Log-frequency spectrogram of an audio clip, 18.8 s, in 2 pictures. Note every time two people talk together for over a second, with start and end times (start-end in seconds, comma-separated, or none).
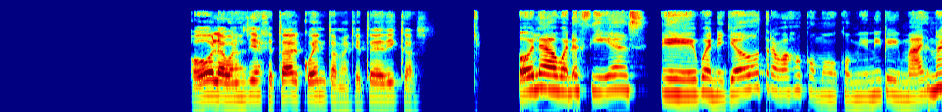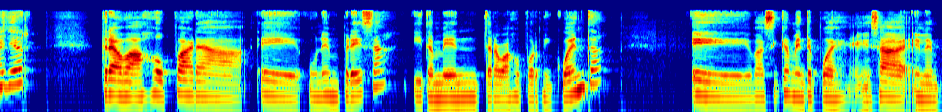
none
